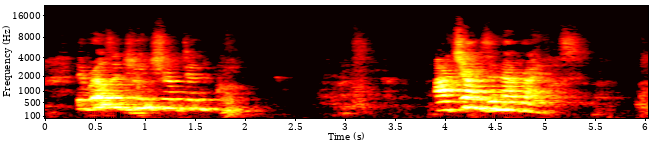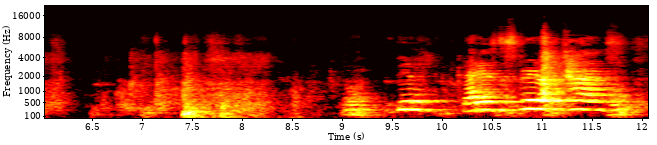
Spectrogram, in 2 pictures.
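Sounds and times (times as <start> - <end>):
thump and rustle: 7.1 - 8.4.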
